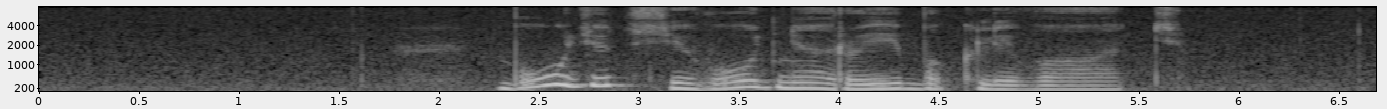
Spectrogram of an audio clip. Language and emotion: Russian, sad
